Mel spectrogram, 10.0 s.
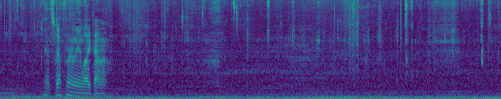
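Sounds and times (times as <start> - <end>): chewing: 0.0 - 10.0
low rumble inside car: 0.0 - 10.0.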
